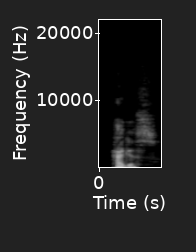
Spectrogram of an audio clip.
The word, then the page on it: haggis: Australian English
